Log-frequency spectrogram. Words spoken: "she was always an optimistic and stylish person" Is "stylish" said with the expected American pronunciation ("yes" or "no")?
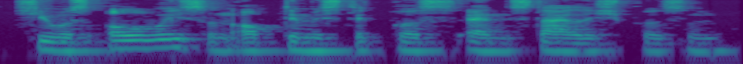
yes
